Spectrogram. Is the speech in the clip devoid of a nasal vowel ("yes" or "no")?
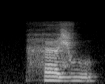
yes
